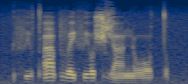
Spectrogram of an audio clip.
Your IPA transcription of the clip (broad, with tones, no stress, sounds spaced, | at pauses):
fʲ o˩˧ tʼ aː˥ p v ɛ˧˥ fʲ ɔː˧˥ ʃ ʑ aː˩ ŋ ɳ ɔ˩˧ t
